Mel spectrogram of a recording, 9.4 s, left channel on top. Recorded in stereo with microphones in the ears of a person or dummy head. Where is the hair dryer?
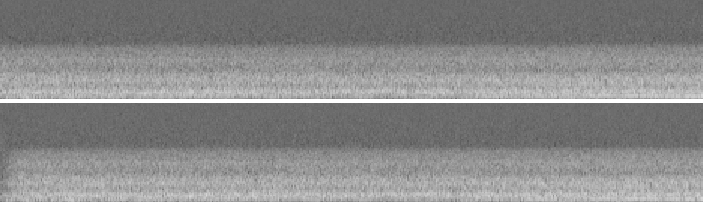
No hair dryer in this recording.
